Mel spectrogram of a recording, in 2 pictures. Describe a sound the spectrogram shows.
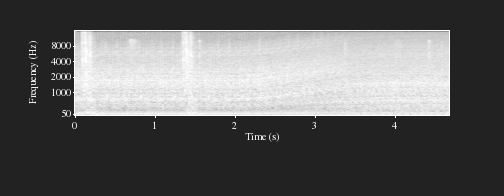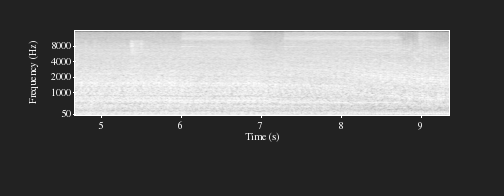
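A tractor engine hums steadily and rises and falls as the tractor drives.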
